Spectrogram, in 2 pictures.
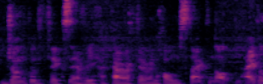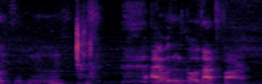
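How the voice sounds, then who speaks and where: A man's voice: a little high, moderate pace, mellow, soft background music. A young man streaming a live read of a webcomic, rambling and stammering as he chats with his viewers. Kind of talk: live-reading a webcomic aloud.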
